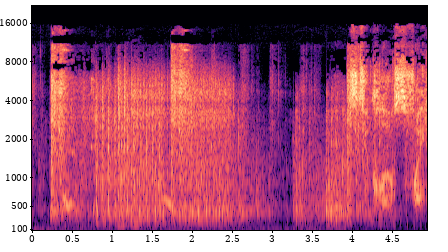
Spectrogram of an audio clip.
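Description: Rapid automatic gunfire in Call of Duty on the Nuketown map, loud and close, coming in dense bursts with short pauses, while players talk over it.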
